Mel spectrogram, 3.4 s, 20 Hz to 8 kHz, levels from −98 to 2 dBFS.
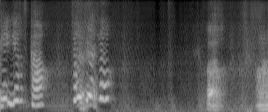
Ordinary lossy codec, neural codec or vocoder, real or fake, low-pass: none; codec, 16 kHz, 0.5 kbps, FreqCodec, smaller model; fake; none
